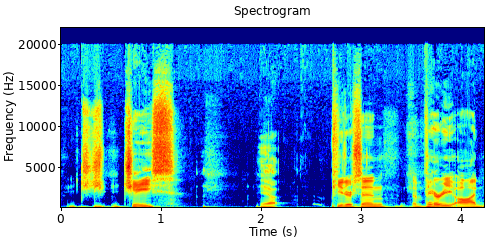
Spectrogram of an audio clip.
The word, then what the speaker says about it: Jace: is just at baseball but uh and that's chase jace yeah peterson a very odd name let's say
